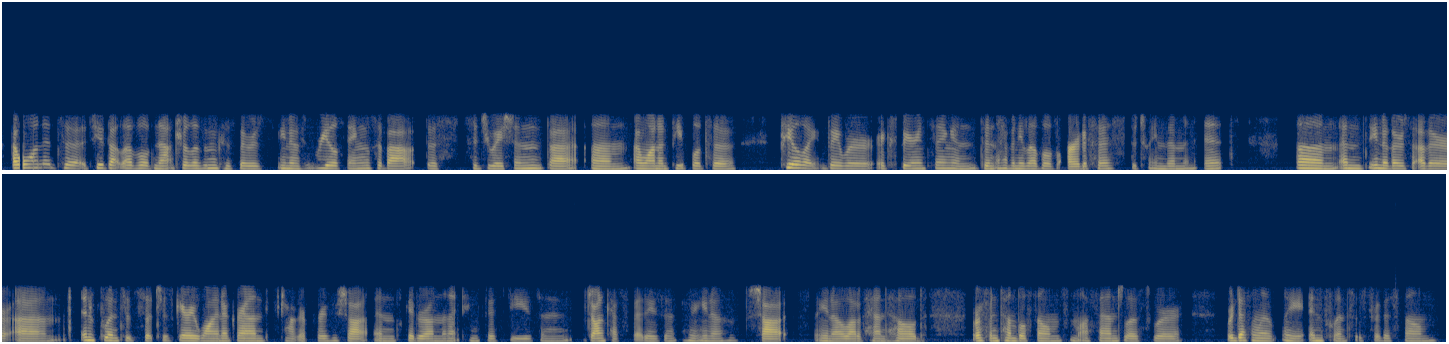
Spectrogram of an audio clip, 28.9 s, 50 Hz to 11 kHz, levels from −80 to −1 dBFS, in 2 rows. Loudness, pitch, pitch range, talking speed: -28 LUFS, 170 Hz, 160-185 Hz, 185 wpm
